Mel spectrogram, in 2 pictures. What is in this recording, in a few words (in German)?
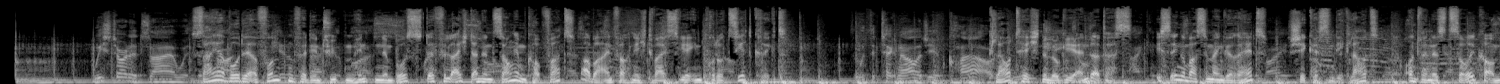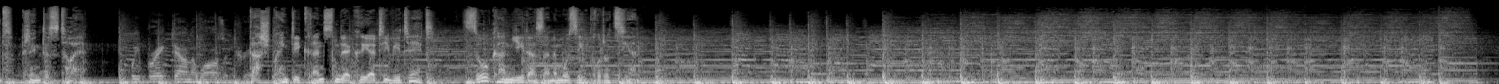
Kommentar Lebendig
